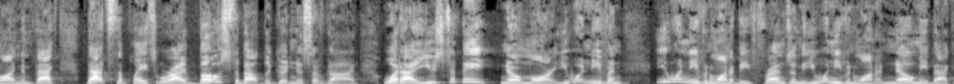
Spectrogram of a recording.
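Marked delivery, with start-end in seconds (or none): 3.8-5.5 boasting exclamation. Real, not acted. Preacher boasting about his past.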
